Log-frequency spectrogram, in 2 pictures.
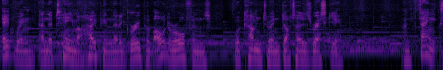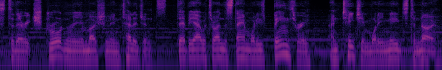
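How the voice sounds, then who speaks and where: A man's voice: fairly low pitch, moderate pace. A man giving scripted narration for a nature documentary. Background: music.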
